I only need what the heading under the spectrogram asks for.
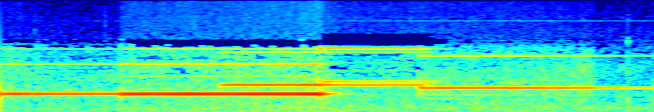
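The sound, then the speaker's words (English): An electronic doorbell at Anthony's house chimes a short sequence of sustained tones, stepping up in pitch and then back down, for the delivery of a new telephone, ringing clearly with no voices over it. “That's Anthony's doorbell, I think.”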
